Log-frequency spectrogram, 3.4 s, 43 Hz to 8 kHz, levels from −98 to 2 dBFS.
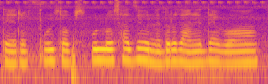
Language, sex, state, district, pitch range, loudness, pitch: Chakma, female, Tripura, Unakoti, 170-190 Hz, -14 LUFS, 180 Hz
